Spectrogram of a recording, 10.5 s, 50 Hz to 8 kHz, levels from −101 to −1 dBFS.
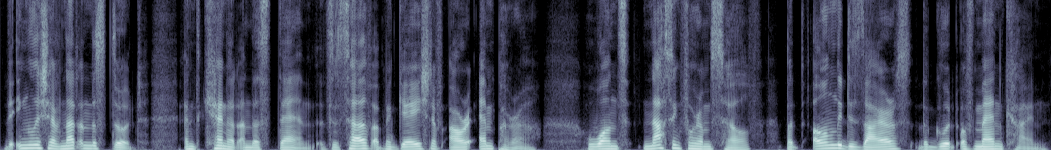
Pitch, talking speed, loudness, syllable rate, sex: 125 Hz, 150 wpm, -21 LUFS, 4.8 syllables/s, male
